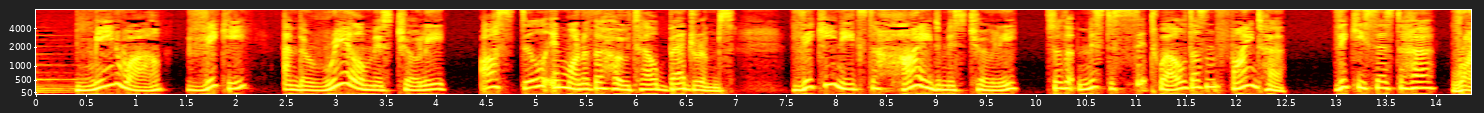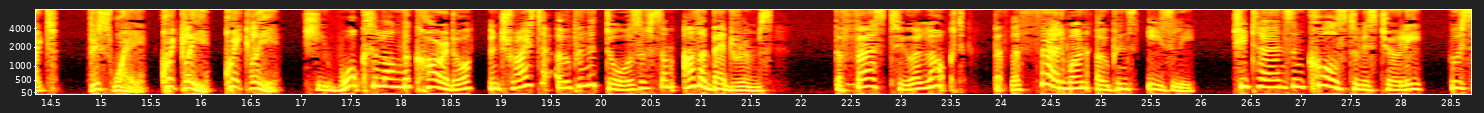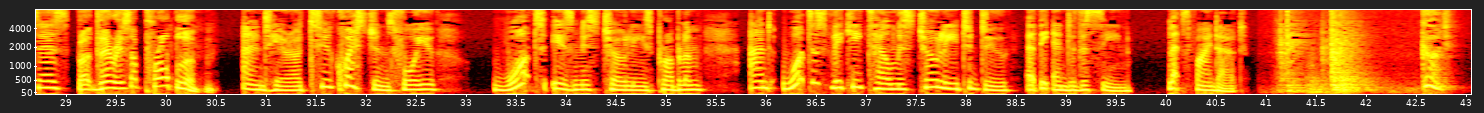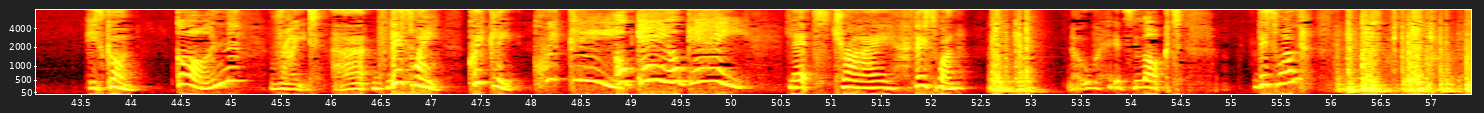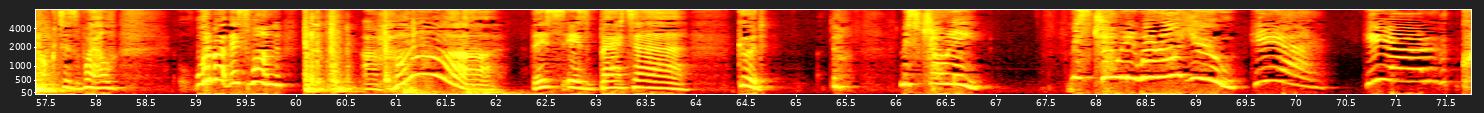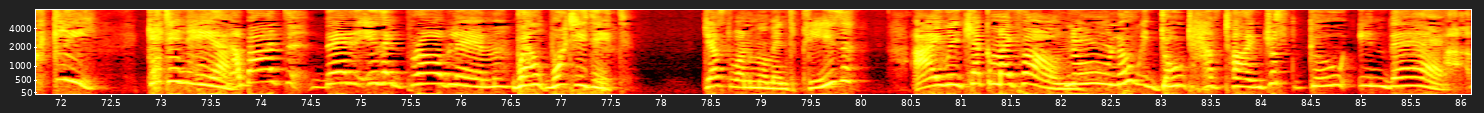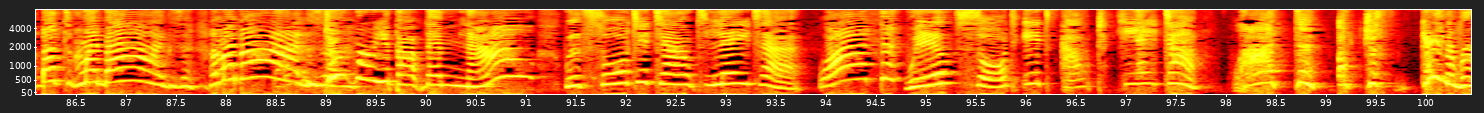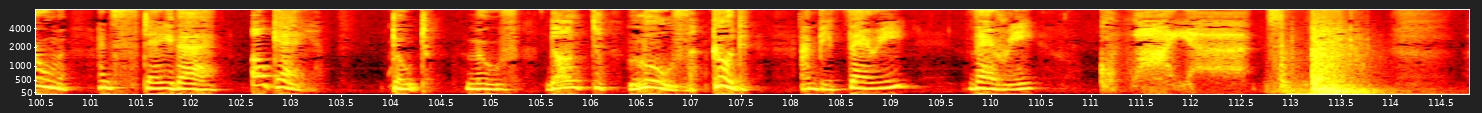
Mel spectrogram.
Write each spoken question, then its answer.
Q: What is Miss Choli's problem?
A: But my bags! My bags!

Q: And what does Vicky tell Miss Choli to do at the end of the scene?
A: Don't move. And be very, very quiet.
